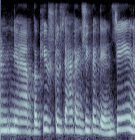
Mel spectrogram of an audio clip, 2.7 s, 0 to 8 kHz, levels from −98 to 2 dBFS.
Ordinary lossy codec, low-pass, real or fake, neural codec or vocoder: Opus, 64 kbps; 7.2 kHz; fake; autoencoder, 22.05 kHz, a latent of 192 numbers a frame, VITS, trained on one speaker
